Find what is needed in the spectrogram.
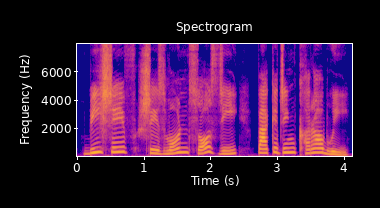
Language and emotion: Sindhi, neutral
